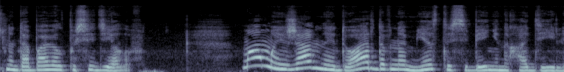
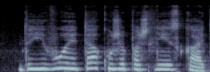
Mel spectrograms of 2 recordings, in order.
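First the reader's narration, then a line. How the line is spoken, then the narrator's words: Mother sighing. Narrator (Russian): вздохнула мама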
